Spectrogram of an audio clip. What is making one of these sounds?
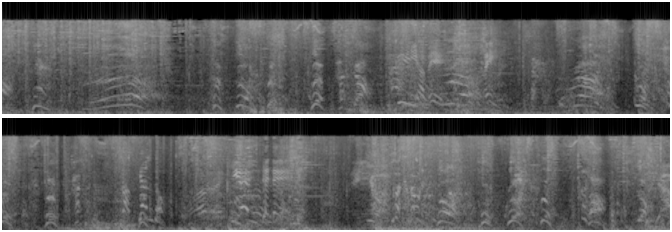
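Heavy metal weapons clash and strike repeatedly.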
